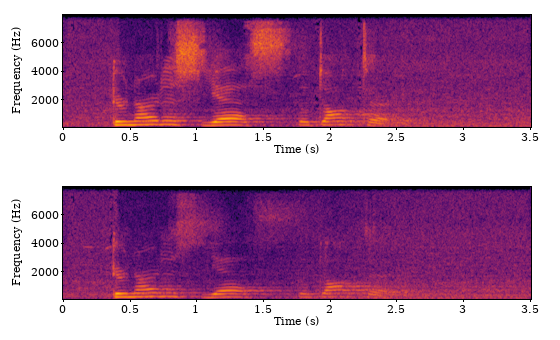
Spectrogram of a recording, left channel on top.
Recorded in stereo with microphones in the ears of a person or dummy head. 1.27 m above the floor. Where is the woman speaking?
5° right (ahead or behind), 1.1 m; by 2.5 s 90° left, 3 m.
